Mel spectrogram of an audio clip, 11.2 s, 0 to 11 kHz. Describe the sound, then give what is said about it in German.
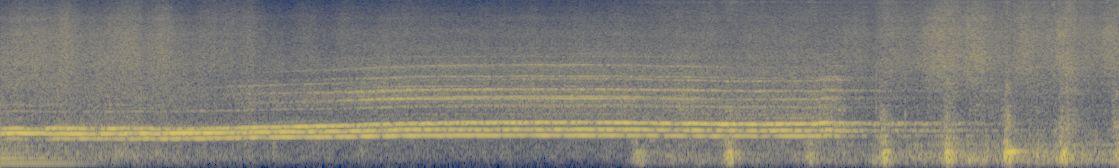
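A steam locomotive on the newly completed railway from Nordhausen to Wernigerode, Germany, in March 1899: a long, harmonic whistle sounds over a broad hiss of steam, then rhythmic chuffing puffs start up as the engine begins moving, loud. “Sie schnauft.”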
